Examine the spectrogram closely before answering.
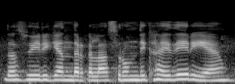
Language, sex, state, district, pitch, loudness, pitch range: Hindi, female, Haryana, Charkhi Dadri, 205 Hz, -12 LUFS, 195-215 Hz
